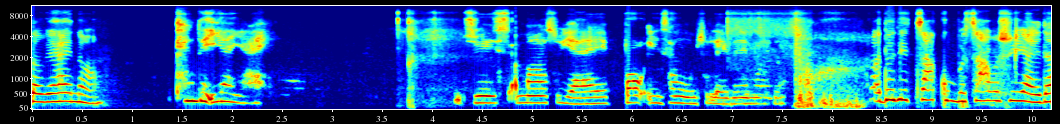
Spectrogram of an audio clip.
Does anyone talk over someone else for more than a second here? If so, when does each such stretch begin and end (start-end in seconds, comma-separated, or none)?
none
